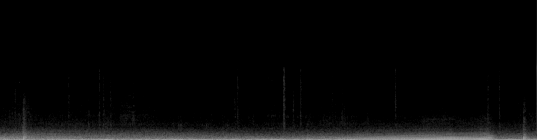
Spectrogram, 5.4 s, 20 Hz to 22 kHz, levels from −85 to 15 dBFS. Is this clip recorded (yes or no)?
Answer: yes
